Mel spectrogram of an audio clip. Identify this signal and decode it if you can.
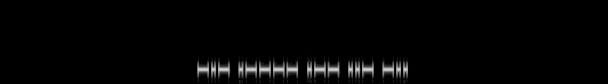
Morse code, heard as a keyed tone, about 34 wpm, 700 Hz. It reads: K1WUD
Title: USA Call Signs - 5 Characters - 35wpm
